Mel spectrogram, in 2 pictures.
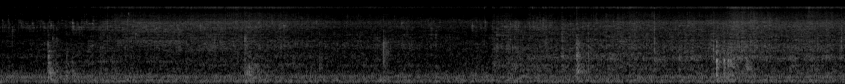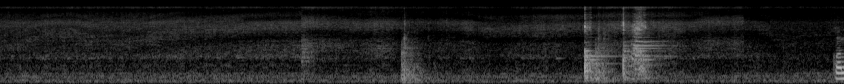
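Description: Bean sprouts stir-fried with a little water in a pan, a steady soft sizzle and frying hiss running throughout, with a few louder scraping stirs near the end.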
